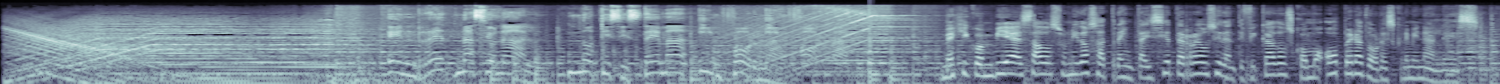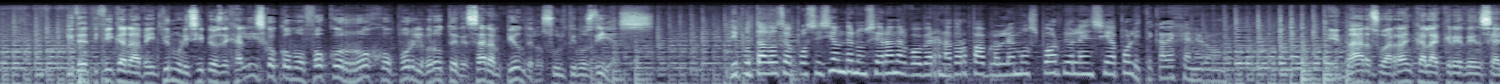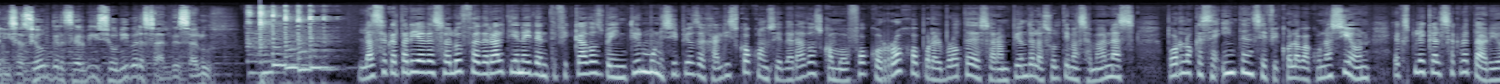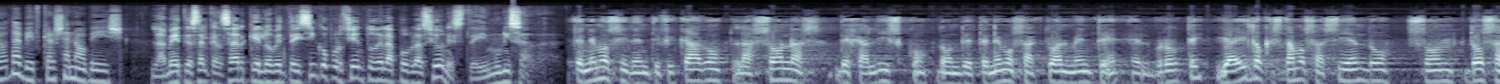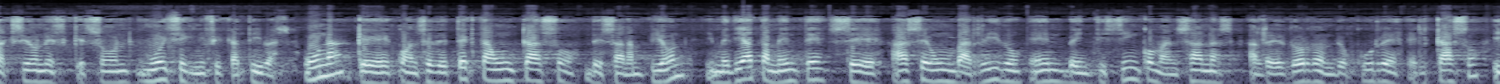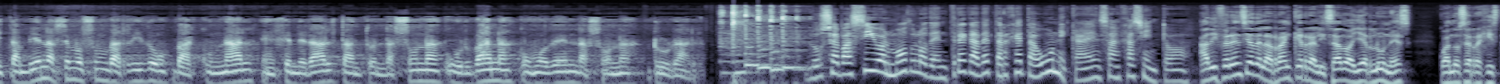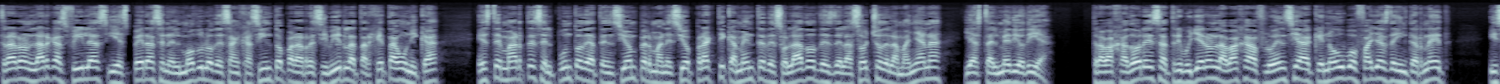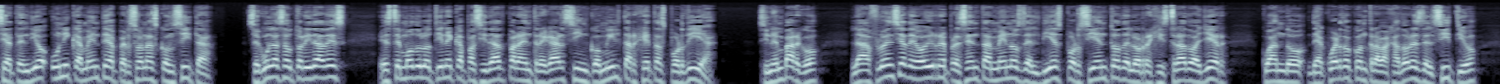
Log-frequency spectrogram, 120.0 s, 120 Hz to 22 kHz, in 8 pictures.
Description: Noticiero 14 hrs. – 20 de Enero de 2026
Resumen informativo Notisistema, la mejor y más completa información cada hora en la hora.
